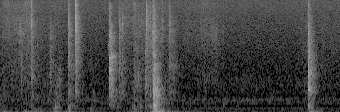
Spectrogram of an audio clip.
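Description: A person handling objects on stage. A run of light knocks and clatter is followed by a heavier thump about three seconds in and another about six seconds in.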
